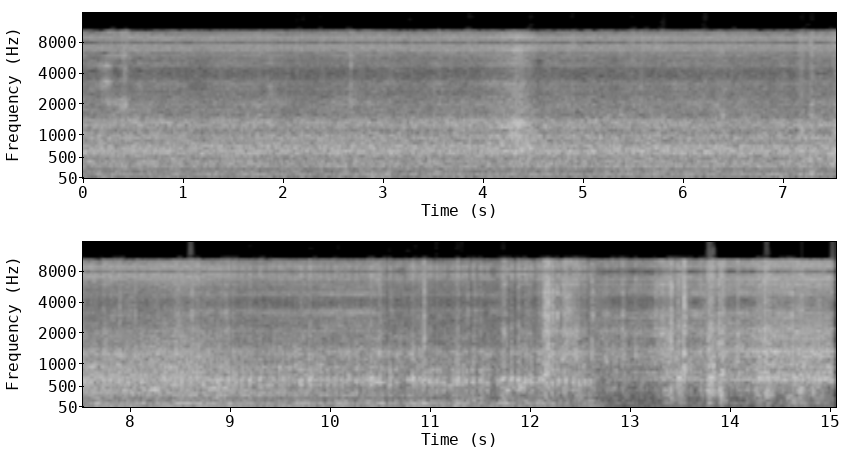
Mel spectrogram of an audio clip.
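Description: Steady road and tyre noise with engine drone, heard inside a moving car at highway speed. Near the end the noise dips and a few sharp clicks sound.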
